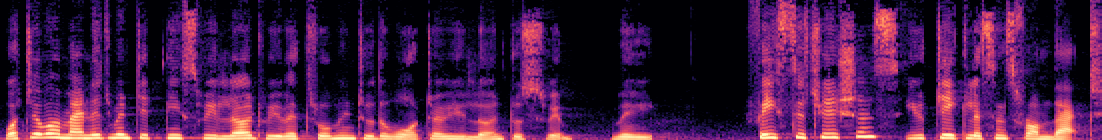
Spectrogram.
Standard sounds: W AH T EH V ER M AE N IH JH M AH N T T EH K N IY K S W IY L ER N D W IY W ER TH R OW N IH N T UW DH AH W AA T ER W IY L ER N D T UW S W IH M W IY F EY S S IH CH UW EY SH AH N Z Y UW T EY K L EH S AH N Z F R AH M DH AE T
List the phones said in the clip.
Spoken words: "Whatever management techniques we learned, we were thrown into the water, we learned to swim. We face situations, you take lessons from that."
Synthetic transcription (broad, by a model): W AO T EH V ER M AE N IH JH M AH N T T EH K N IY K S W IY L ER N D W IY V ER T R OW IH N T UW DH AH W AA T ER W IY L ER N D T UW S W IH M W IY F EY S S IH CH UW EY SH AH N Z Y UW T EY K L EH S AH N S F R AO M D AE T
